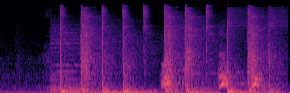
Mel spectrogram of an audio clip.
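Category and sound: animal, dog barking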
